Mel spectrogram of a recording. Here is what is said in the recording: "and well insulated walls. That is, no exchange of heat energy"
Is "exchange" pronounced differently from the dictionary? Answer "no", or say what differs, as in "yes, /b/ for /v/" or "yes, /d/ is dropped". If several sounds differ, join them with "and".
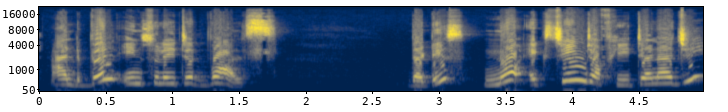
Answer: no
